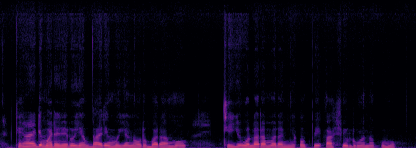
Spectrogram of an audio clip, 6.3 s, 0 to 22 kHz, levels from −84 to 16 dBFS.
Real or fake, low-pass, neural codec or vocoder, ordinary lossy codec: fake; none; codec, 44.1 kHz, 2.6 kbps, SNAC; none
